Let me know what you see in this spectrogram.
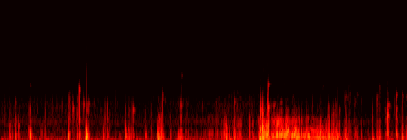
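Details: Frequent low gurgles, rumbles and drawn-out groans from a person's belly, ongoing for a long time after eating something unknown; active bowel sounds (borborygmi) of digestion.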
